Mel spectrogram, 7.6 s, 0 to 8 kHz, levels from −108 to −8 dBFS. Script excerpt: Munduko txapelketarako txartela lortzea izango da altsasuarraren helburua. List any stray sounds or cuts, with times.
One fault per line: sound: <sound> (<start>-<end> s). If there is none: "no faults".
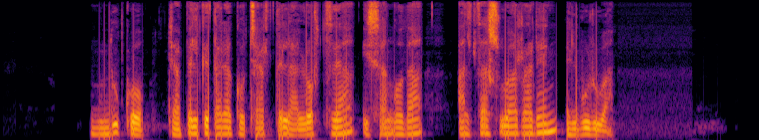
no faults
